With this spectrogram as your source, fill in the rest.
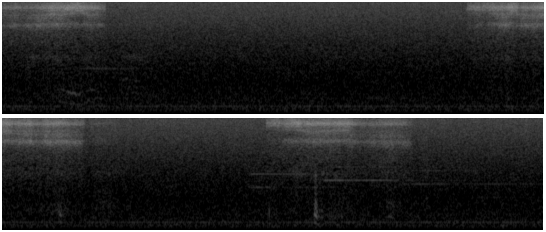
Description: Vickie in her blanket snoring lol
